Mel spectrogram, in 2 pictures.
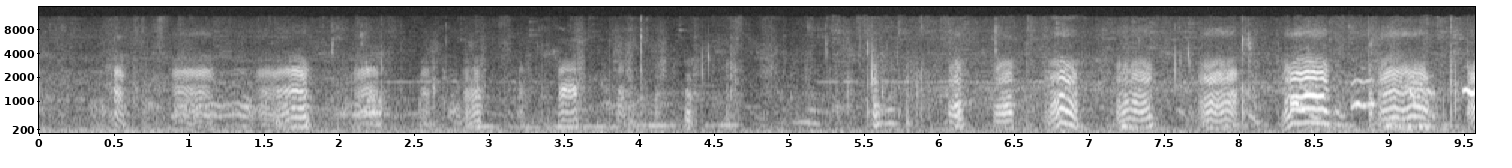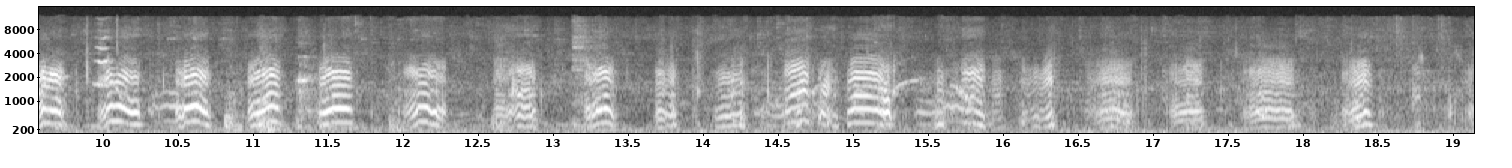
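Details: Newborn puppies, thirteen days old, nursing at their mother and drinking milk, give a dense stream of high, wavering squeaks and whines, about two a second, that grow louder and busier after the first few seconds.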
